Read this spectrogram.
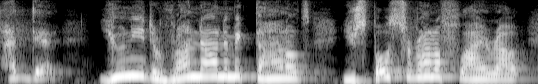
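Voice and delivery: high, loud mock tirade at a player; livid coach. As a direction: chew out the player like a fed-up coach. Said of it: "he was livid".

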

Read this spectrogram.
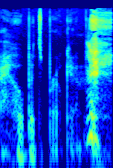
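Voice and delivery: whispered spiteful aside; under her breath. Retold or imitated. Quoting Serena after the fake injury, muttered under her breath. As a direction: imitate a sneaky whisper. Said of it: "caught under her breath".

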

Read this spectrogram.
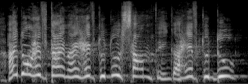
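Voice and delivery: high, hurried protest; rushed man who can't stop; impatient busy man. Acted. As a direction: brush him off, no time to sit. Hurried man refuses to sit.

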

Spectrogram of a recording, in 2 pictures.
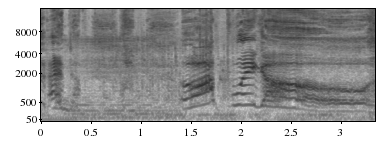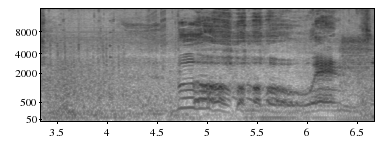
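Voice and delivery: high, loud declaiming into a storm; crazed scientist shouting over thunder; manic raving. Acted. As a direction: rage grandly at the winds, stretching the climaxes. Raving at the storm while hoisting.

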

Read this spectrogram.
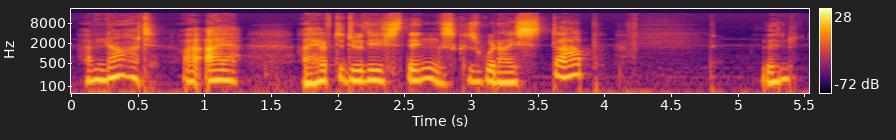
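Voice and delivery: high, halting, distraught; tearful, rising desperation; starting to cry. A narrator's reading. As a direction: unravel as you explain, faltering. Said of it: "she started to cry".

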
